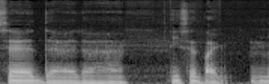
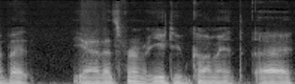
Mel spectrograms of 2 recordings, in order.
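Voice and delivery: ordinary talk, nothing marked

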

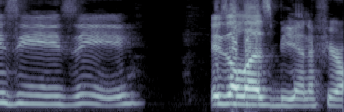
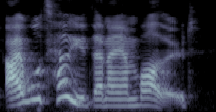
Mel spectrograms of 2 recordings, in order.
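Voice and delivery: ordinary talk, nothing marked

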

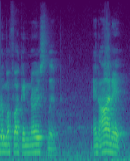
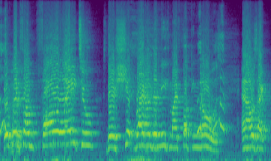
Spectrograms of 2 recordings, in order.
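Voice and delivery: loud, high-pitched, animated retelling; worked-up disgust; 6 semitones higher, 6 dB louder than usual. Real, not acted. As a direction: tell the gross climax with laughing outrage. Climax of disgusting smell story.

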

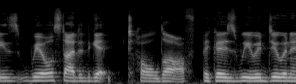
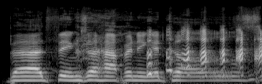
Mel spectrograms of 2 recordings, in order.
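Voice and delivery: slow, menacing retelling; a slow horror film threat; ominous store clerk voice; threatening creepy clerk; 6 dB louder than usual. Retold or imitated. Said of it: "felt a bit threatening".

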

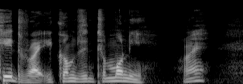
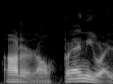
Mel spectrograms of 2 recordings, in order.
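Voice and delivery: normal talking voice

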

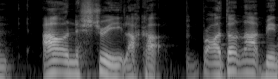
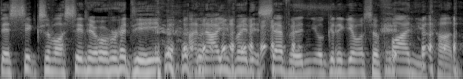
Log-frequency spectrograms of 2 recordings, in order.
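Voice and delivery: mock angry rant; 4 semitones higher, 7 dB louder than usual. Acting out telling off officials.

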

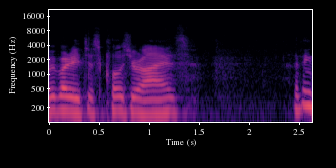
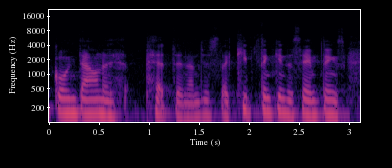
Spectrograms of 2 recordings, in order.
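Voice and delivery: quiet; 8 dB quieter than usual. Retold or imitated. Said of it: "I've heard people say".

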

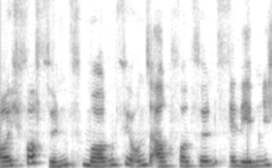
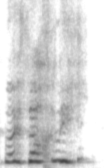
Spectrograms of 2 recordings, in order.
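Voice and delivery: stifled giggles; 10 semitones higher than usual. Real, not acted. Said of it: "Hör auf zu lachen".

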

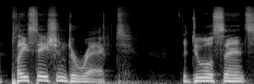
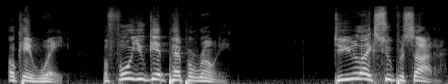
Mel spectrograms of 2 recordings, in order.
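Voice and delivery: higher mock New York pizza man; New York accent; 3 semitones higher, 3 dB louder than usual. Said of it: "This is how he talks".

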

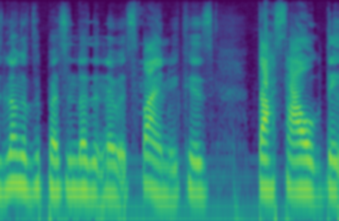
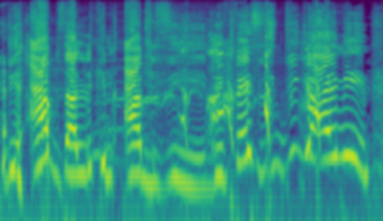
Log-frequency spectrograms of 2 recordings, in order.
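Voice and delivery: excited; 7 semitones higher, 8 dB louder than usual. Acted. Excited listing of dream man.

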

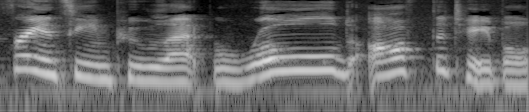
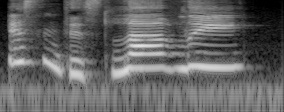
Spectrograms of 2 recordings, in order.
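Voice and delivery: gushing hostess Stella; 10 semitones higher, 4 dB louder than usual. A narrator's reading. Stella gushing at tea party.

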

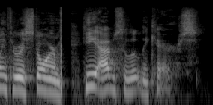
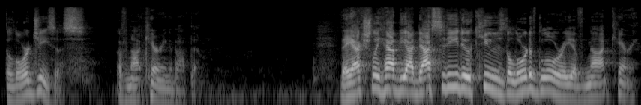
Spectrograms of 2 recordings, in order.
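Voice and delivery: normal talking voice

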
